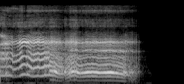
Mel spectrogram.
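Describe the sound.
A person imitates a goose being strangled as a sound effect for an improvised scene: a loud, strained, squawking cry about a second and a half long, wavering up and down in pitch, then breaking off into silence.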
